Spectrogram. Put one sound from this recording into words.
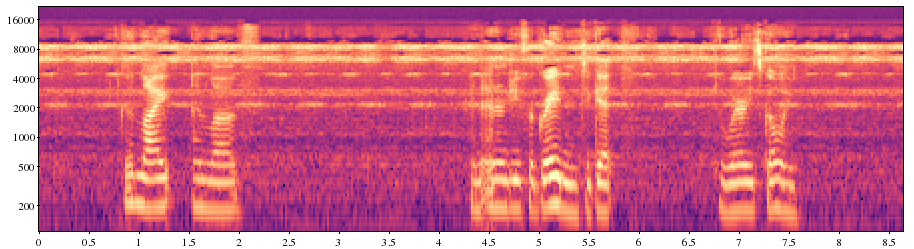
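A woman sings short, held notes close to the microphone.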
